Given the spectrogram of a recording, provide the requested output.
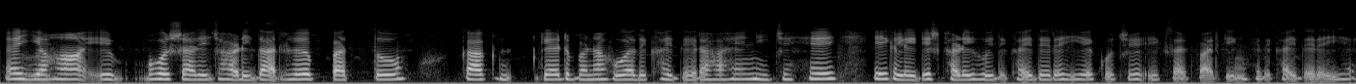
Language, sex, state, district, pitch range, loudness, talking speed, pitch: Hindi, female, Bihar, Madhepura, 220-245 Hz, -23 LUFS, 140 wpm, 230 Hz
